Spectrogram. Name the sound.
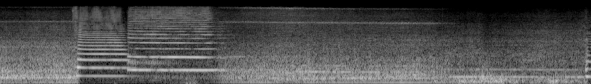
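train passing on rails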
